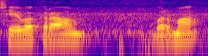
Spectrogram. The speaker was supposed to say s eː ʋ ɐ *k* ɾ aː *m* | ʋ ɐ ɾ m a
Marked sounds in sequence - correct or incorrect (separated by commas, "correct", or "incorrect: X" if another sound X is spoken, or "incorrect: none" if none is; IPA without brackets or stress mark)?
correct, correct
